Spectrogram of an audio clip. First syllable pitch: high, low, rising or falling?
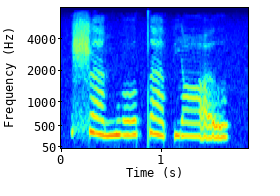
falling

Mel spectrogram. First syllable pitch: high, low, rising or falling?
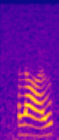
low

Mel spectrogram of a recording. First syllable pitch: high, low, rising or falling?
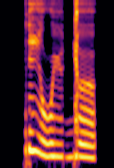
falling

